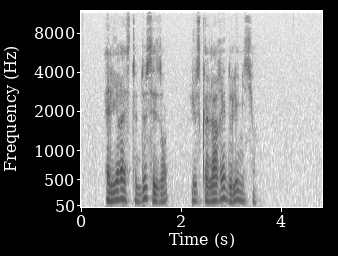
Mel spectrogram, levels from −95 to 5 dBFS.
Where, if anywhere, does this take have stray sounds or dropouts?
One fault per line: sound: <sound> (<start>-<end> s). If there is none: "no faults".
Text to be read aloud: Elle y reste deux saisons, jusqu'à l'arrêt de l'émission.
no faults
